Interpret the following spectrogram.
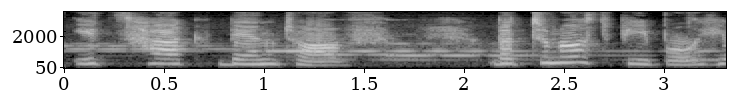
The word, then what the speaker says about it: Itzhac Bentov: His full name was pronounced Itzhac Bentov, but to most people he was known simply as Ben.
